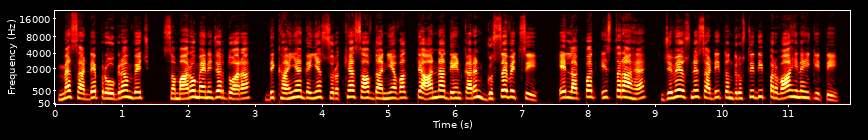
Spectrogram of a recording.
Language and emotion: Punjabi, angry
